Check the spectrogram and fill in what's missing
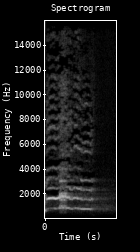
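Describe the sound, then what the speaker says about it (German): A rooster crows once, close and loud, a single harmonic call lasting about a second before it trails off into quiet. "Ja, das war nämlich unser Hahn."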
